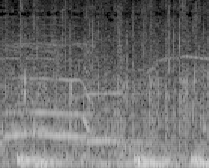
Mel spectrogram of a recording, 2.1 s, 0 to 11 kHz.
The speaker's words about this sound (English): Ladies and gentlemen, round of applause for these distinguished veterans of the Roosevelt Aurora American Legion Post 84.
